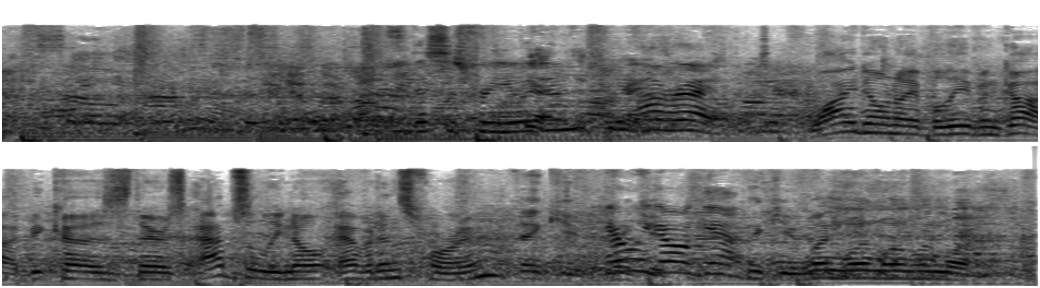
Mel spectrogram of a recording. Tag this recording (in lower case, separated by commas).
music, chatter, speech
